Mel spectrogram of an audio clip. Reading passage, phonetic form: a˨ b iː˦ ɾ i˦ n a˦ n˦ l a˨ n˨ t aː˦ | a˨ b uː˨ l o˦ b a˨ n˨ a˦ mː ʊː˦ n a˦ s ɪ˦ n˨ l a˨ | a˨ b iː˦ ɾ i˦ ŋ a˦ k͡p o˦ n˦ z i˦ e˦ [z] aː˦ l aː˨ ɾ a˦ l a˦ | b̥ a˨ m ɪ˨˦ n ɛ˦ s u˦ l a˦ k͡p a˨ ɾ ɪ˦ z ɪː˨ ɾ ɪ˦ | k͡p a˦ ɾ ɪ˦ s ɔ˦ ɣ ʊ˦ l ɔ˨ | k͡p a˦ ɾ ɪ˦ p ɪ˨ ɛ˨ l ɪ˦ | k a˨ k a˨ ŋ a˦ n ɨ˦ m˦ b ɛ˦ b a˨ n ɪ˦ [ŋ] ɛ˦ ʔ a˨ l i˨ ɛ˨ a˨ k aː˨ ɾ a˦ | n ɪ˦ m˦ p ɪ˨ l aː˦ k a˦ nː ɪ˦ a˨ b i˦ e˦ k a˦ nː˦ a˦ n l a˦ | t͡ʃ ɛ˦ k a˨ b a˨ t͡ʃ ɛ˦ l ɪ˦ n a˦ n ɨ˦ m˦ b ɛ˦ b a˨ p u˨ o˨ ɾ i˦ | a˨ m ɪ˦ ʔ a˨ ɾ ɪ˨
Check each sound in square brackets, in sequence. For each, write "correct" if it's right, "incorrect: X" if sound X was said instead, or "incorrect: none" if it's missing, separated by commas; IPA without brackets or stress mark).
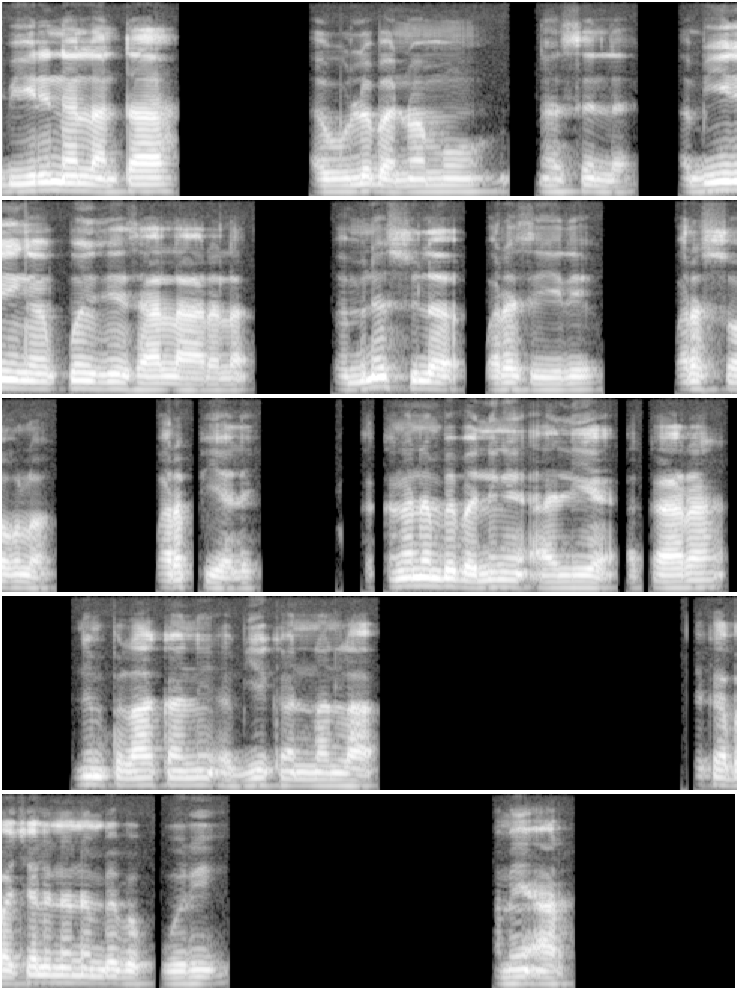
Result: correct, correct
